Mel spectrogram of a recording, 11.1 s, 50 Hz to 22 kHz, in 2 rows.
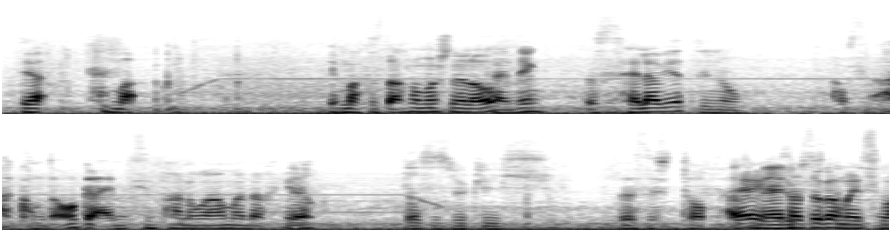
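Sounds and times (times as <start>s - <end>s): electric motor whine: 0.1s - 11.0s.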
